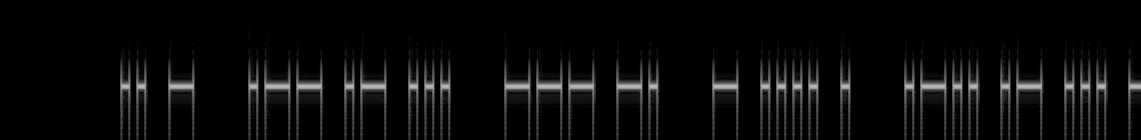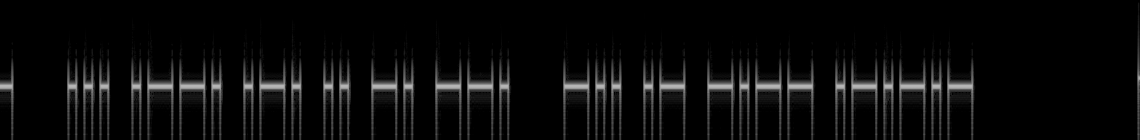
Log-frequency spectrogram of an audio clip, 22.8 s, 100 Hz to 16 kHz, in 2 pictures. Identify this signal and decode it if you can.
Morse code, heard as a keyed tone, about 15 wpm, 700 Hz. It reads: IT WAS ON THE LAST SPRING DAY.
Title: Sentences from Top 1200 Words 15wpm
